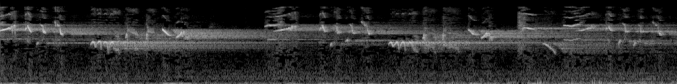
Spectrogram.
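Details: Oriental magpie-robin lure song meant to provoke other magpie-robins into singing: long sustained whistled tones layered with quick high flicked notes, two strands overlapping, with a low background hum.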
